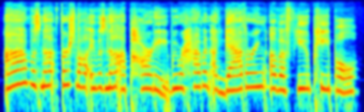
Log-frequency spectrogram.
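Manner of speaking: high-pitched imitation of a Southern woman; defensive small-town Southern voice, mocking; mock Southern accent. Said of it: "it's this little southern town".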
